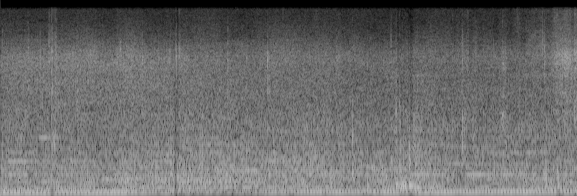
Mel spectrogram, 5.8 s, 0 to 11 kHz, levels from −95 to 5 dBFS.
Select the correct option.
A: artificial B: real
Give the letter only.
B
